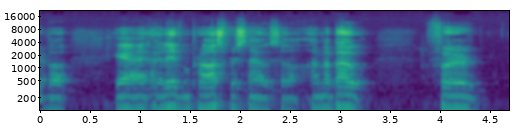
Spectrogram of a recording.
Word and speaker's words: Prosperous: How do you pronounce it? Oh, prosperous.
